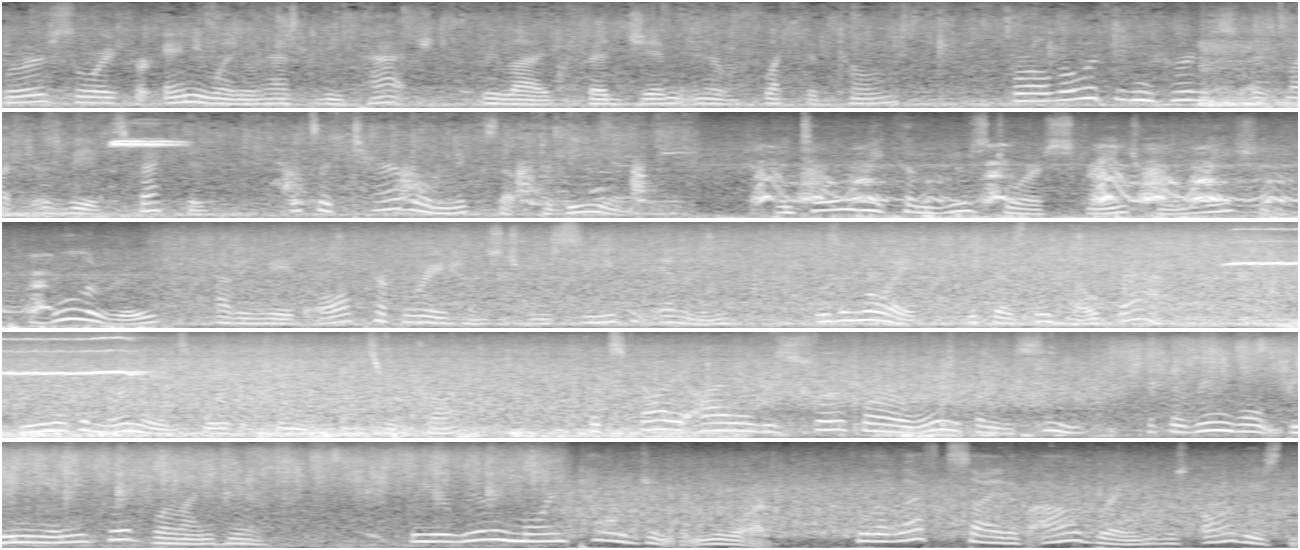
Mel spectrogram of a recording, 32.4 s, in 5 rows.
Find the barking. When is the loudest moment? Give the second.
12 s.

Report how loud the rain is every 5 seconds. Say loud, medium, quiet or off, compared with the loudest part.
quiet, quiet, quiet, loud, loud, medium, medium.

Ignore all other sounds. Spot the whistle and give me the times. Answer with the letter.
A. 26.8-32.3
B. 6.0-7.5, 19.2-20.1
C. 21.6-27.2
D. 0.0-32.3
B.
